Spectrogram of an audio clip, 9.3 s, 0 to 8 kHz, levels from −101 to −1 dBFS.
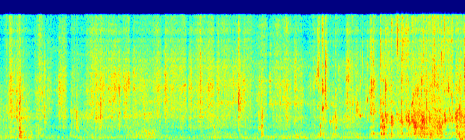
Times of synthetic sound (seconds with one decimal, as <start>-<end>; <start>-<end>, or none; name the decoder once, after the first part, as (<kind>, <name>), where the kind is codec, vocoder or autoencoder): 0.0-0.7 (codec, DAC); 1.3-5.1; 5.7-9.3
